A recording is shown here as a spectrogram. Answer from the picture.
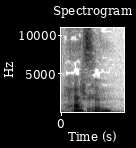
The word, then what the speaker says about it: Hessen: How would you say that? – Hessen. – From, there is no end. – Oh, Hessen. Sorry.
